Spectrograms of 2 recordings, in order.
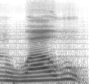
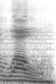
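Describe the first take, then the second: First: It is said with two syllables, ending in u. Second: It is said as one clipped syllable. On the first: The speaker calls it right. "kemudian wawu bukan wow" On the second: The speaker calls it wrong. "bukan wow"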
